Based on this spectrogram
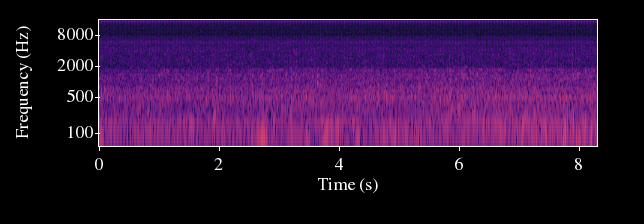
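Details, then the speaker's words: Mitsubishi Pajero that screeched when braking (thin brake pads, possibly hardened backing) after new pads were fitted. Slow driving and reversing gives only low road rumble with no squeal. Quiet brakes after repair. "sekarang nggak bunyi udah nggak bunyi teman-teman mundur sip mobil mahal enak bunyinya udah hilang"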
